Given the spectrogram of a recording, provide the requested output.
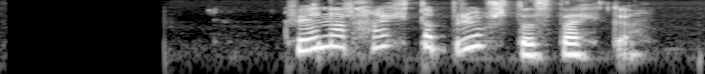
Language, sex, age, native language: Icelandic, female, 20-29, Icelandic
